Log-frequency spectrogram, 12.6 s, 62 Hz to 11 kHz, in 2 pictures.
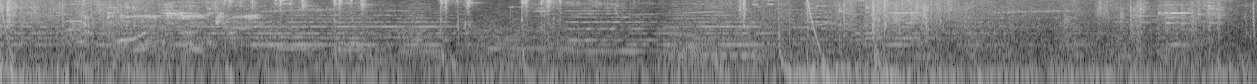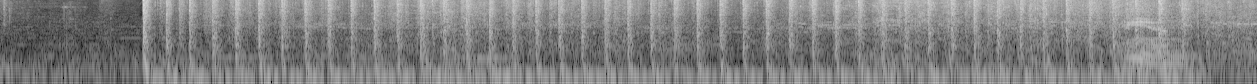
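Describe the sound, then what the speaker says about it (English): Rapid submachine gun fire in the video game Helldivers 2 against Illuminate enemies, steady sustained bursts dominating the second half over game effects and battle noise, with someone talking over it. "the sound of this SMG is fantastic"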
